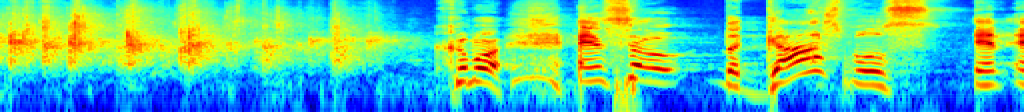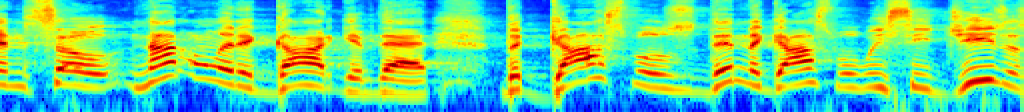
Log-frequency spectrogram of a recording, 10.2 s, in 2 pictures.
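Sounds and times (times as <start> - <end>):
rhythmic audience clapping: 0.0 - 2.3
speech: 2.3 - 10.2.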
